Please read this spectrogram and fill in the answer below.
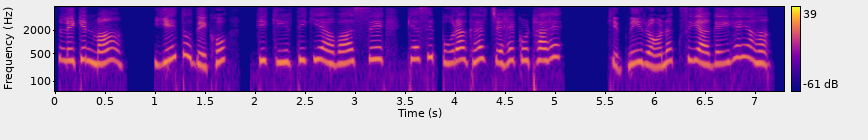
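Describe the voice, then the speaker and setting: Young modern sister, spirited, persuasive, pitched well up, dry close sound, female narrator doing the voice. Cartoon moral story. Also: a little slow, dry recording. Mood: persuading. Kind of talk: animated moral story dialogue.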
